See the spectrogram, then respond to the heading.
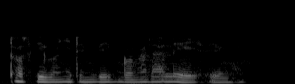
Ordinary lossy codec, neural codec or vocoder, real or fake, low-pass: AAC, 16 kbps; vocoder, 44.1 kHz, 128 mel bands, Pupu-Vocoder; fake; 3.6 kHz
